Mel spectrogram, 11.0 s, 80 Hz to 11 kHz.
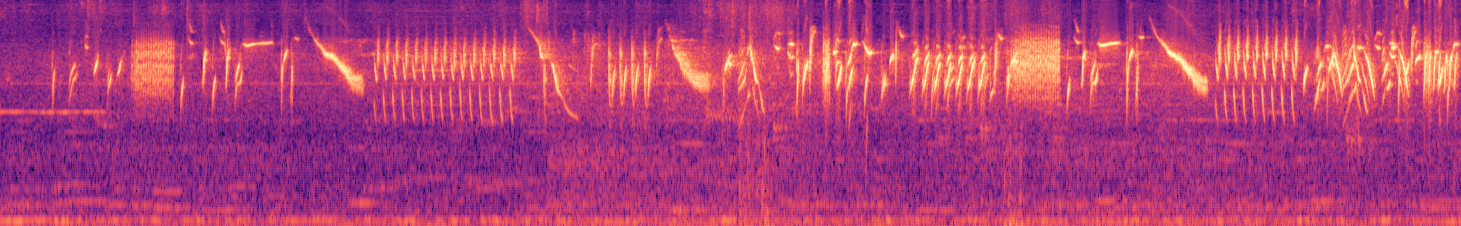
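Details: Two caged male European goldfinches at the Rumbeke bird fair, 16 October 2021, deliver an extended tinkling song of buzzy trills, rattling note series and slurred whistles, with brief pauses and a steady low hum beneath.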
